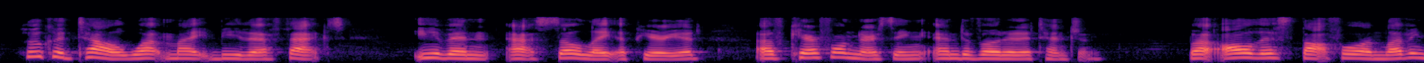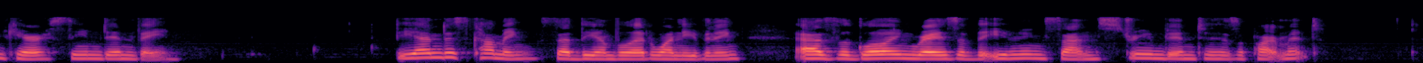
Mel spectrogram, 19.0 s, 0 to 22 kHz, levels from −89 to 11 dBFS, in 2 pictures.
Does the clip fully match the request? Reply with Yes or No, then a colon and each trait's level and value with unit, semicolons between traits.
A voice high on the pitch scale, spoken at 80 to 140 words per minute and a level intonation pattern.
No: high, 210 Hz; average, 160 wpm; narrow, 2.3 semitones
